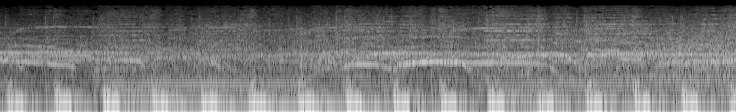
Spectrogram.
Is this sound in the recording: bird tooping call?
no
